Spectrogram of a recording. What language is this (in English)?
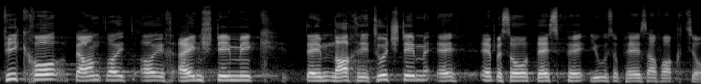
Swiss German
